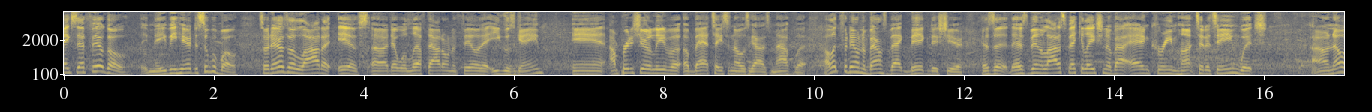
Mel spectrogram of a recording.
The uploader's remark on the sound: Live From Radio Row Day 4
